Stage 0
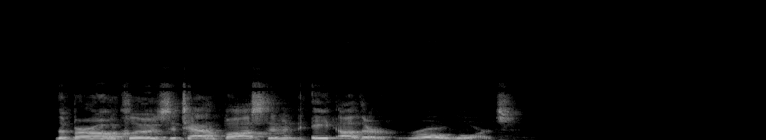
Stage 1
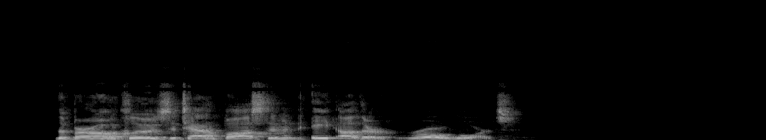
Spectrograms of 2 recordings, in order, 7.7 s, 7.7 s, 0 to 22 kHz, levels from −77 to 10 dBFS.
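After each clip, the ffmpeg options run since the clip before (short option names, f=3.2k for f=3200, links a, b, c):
-af anull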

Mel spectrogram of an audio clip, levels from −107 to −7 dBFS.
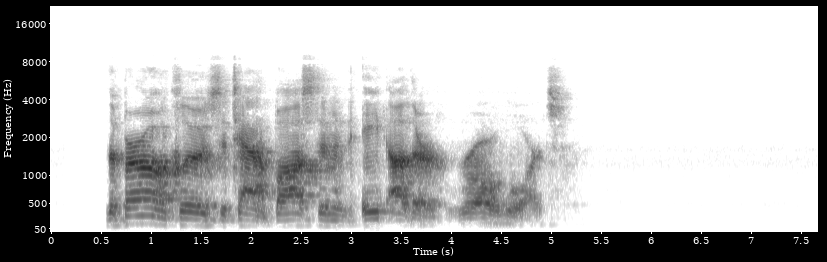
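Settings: -af "bandpass=f=1.3k:t=q:w=4:csg=0"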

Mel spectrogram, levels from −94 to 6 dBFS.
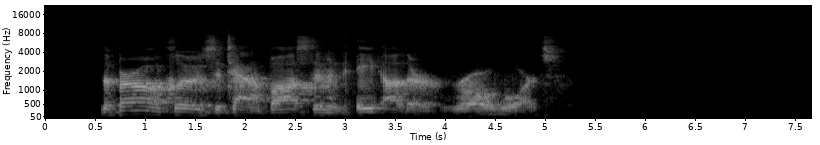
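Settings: -af "acompressor=threshold=-39dB:ratio=3,volume=2dB"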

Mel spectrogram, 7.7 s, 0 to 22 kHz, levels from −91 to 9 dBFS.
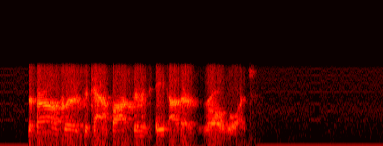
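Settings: -ar 8000 -c:a adpcm_g726 -b:a 16k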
